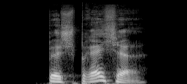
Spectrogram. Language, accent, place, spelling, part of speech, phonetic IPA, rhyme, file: German, Germany, Berlin, bespreche, verb, [bəˈʃpʁɛçə], -ɛçə, De-bespreche.ogg
- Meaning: inflection of besprechen: 1. first-person singular present 2. first/third-person singular subjunctive I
